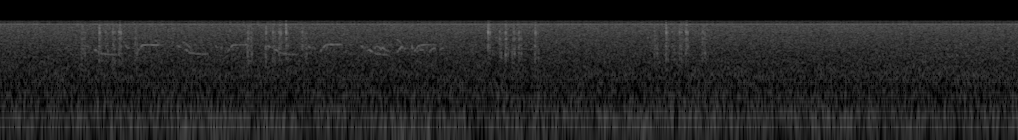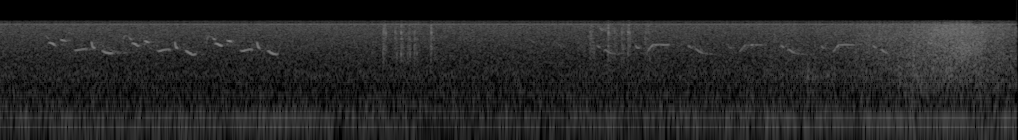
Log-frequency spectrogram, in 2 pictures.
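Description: Small birds chirping in three short runs of quick rising and falling notes, over a steady low hum. Just before the end, a brief rush of noise as the camera is swung.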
